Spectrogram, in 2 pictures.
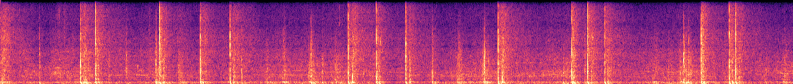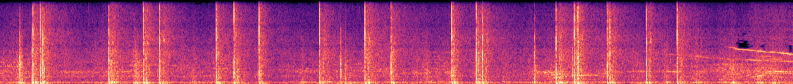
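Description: Aerial firework shells bursting in rapid succession, with many overlapping bangs and crackles each second. A falling whistle near the end.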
